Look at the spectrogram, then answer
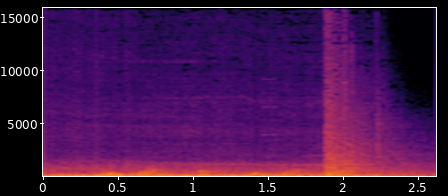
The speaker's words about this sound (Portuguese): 10h40 da noite. Esse é o segundo disparo.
